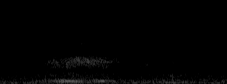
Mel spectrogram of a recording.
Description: Cute tired doggy snoring while he sleeps.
